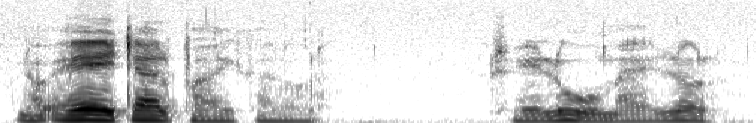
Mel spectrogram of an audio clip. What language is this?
Finnish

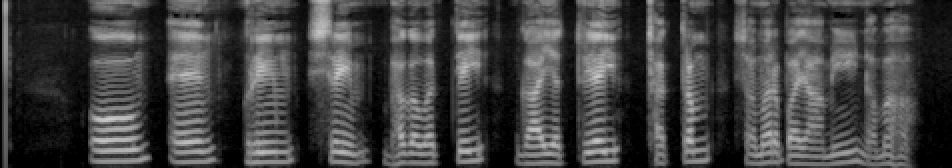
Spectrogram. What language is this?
Sanskrit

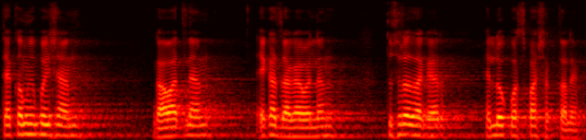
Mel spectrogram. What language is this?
Konkani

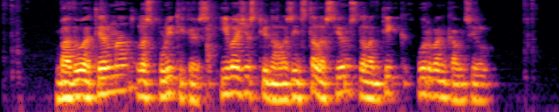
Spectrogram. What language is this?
Catalan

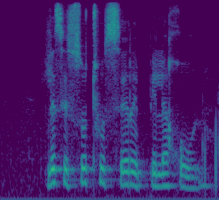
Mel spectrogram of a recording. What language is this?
Northern Sotho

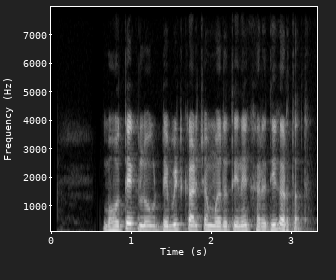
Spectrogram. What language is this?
Marathi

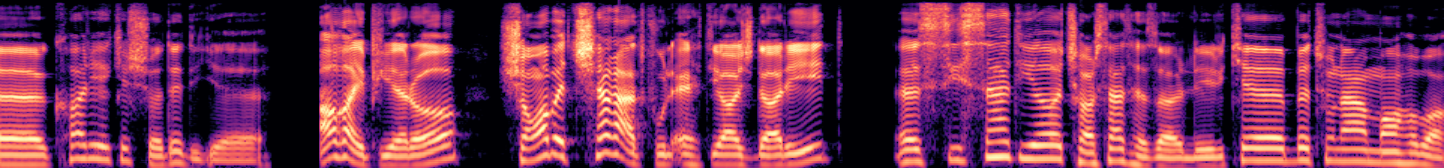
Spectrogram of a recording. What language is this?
Persian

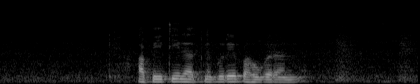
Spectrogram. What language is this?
Sinhala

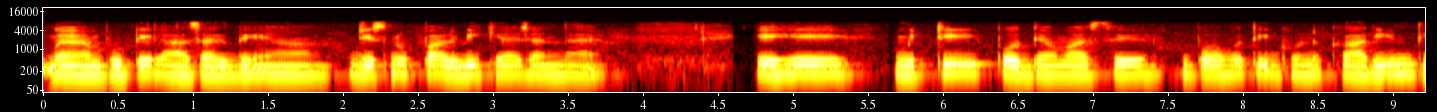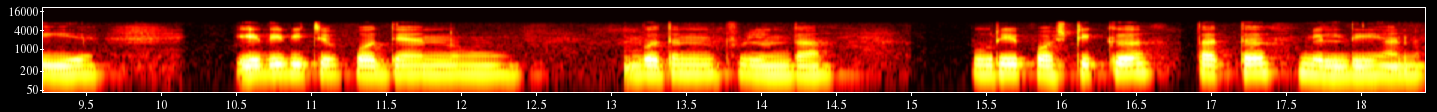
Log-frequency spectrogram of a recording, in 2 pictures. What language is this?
Punjabi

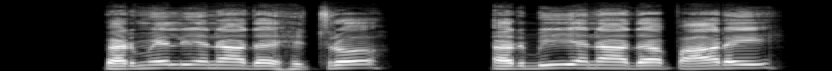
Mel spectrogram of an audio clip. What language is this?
Kannada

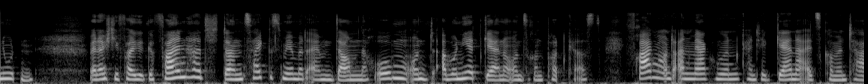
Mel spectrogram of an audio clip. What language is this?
German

